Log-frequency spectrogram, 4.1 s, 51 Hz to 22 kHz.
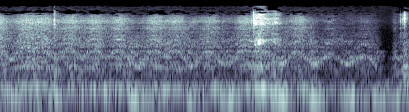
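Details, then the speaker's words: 1997 Ford F350 7.3 Power Stroke diesel, battery charged about 1.5 hours: sluggish, labouring crank with uneven dragging beat, never fires; weak battery. "damn battery's still weak this driving me nuts cuz uh I have a feeling this baby's going to start"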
